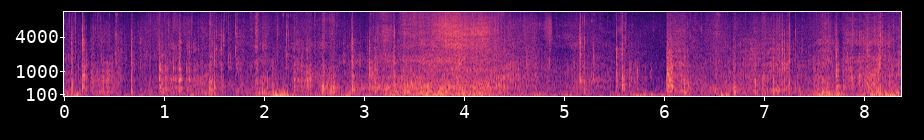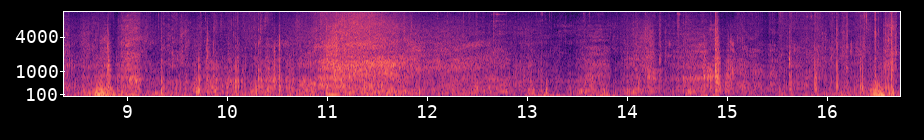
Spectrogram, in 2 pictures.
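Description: Hockey skate blades scraping and carving on ice, with a few sharp clicks of sticks on the puck. Two louder, longer hissing scrapes, about four and eleven seconds in, come from blades digging in hard to stop or cut.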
